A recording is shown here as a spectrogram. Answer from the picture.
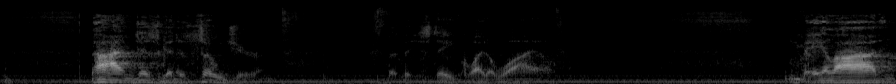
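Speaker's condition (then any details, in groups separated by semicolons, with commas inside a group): Laryngectomy; voice prosthesis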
